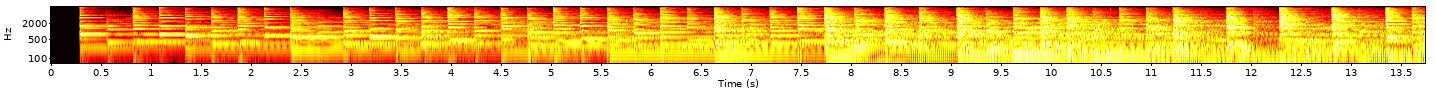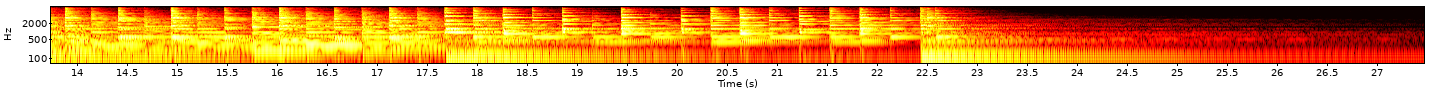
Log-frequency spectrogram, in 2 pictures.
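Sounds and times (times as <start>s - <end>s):
piano: 0.3s - 27.4s.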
